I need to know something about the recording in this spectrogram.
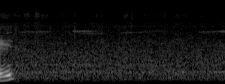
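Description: Faint, high-pitched insect calls, a few short steady notes over a quiet outdoor background.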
